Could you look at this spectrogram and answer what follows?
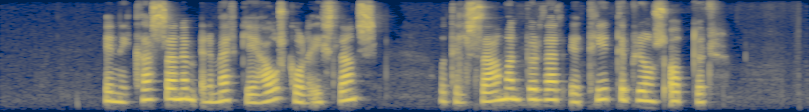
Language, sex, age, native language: Icelandic, female, 50-59, Icelandic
